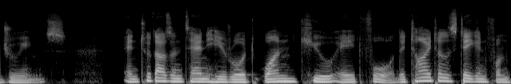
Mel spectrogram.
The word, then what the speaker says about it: 1Q84: In 2010, he wrote 1Q84. The title is taken from George Orwell's 1984. In Japanese, the letter Q and number 9 have the same pronunciation, so you can read it as 1984.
